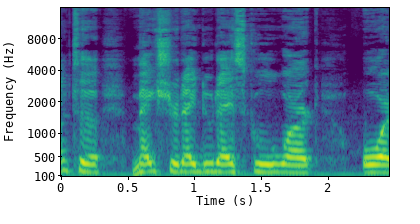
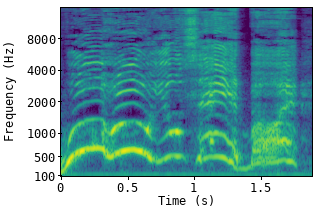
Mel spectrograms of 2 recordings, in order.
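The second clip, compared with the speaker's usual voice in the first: mock cheering crowd; much slower than usual. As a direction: whoop it up like a fawning audience. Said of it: "getting up clapping".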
